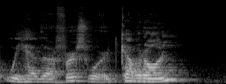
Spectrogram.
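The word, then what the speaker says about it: cabrón: So we have our first word, cabron, ka, that's two sounds, the k and the a, ka, and then the v, you spell it as a B, but the Spanish B is a lot softer. You say it, ka, and then the R and the O in the end. So it's cabron.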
